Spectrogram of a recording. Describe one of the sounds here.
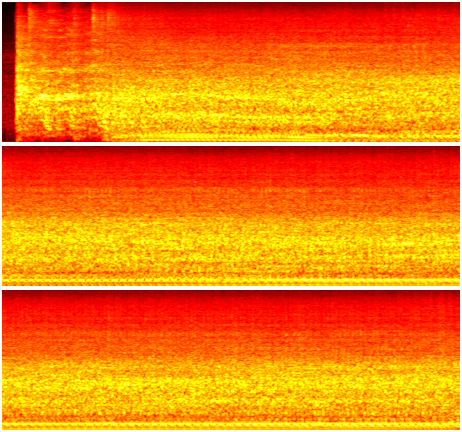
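A motorcycle engine idles with a steady, loud rumble.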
